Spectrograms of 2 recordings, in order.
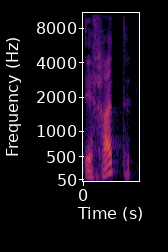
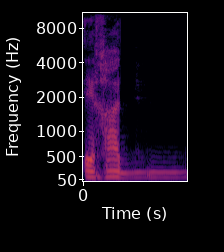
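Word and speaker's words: אחד: Et disent les rabbins, il faut souligner la prononciation. Le terme hébreu veut même dire étendre la prononciation, allonger la prononciation. Donc c'est euh c'est pas simplement ehad, c'est ehad.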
